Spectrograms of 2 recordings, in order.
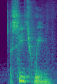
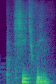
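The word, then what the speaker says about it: Sigewinne: pretty nice SE wing her name is actually adorable to pronounce like sieg Wing sieg Wing yeah oh yeah my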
